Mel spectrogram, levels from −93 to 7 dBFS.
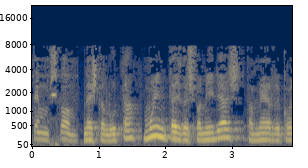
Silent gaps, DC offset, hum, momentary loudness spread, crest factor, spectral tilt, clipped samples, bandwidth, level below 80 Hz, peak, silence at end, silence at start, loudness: none; under 0.1%; none; 8 LU; 16 dB; -5.5 dB/octave; under 0.1%; 8 kHz; -50 dBFS; -2 dBFS; 0 s; 0 s; -20 LUFS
